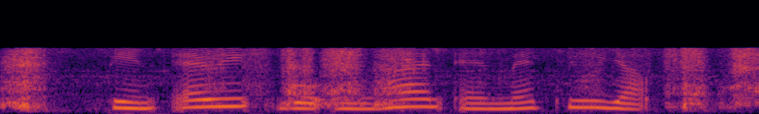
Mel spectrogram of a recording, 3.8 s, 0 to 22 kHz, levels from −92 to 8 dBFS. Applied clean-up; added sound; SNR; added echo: none; Frying (food); 6 dB; none.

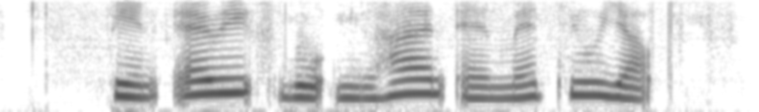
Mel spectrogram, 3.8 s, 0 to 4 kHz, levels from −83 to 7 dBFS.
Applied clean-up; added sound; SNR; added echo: neural separator model SepFormer WHAM!.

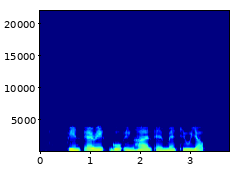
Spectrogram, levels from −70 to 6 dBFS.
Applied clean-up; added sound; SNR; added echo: none; none; none; none.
